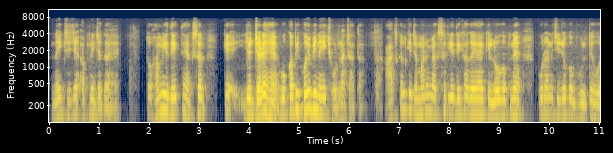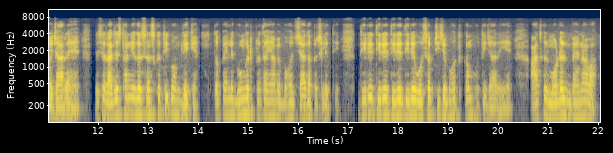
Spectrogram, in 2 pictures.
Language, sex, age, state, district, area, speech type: Hindi, male, 60+, Rajasthan, Jodhpur, urban, spontaneous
